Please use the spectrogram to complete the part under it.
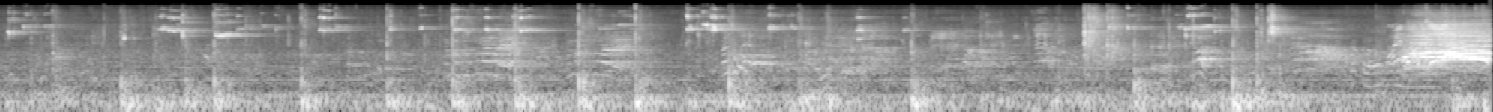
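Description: A basketball bounces with dull thumps on the court.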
